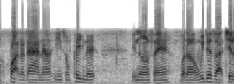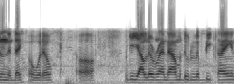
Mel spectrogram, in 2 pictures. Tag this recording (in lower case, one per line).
speech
